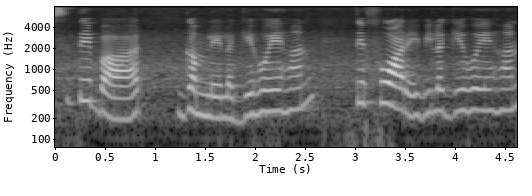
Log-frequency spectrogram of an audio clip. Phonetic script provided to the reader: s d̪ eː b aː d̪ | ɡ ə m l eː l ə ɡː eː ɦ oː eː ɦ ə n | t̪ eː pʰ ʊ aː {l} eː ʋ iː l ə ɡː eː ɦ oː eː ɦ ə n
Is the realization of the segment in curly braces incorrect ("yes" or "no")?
yes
